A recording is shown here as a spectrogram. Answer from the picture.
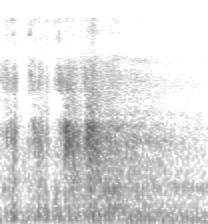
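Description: Winter boots scuffing and sliding on rink ice: a few light knocks and a longer scrape about half a second in.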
